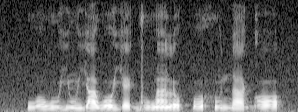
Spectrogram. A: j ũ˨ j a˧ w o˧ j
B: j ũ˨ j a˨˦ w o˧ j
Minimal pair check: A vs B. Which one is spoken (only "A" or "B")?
A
